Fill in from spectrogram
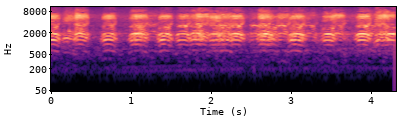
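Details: Crows mobbing a barn owl in Brisbane, Australia, on 22 February 2022: loud, raucous, nasal cawing notes with arched harmonics, repeated roughly two to three times per second in an uneven rhythm.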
